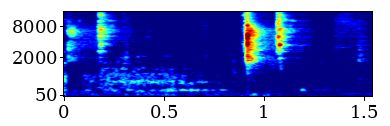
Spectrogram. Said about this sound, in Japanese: ハサミの手つき上手でしょ。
